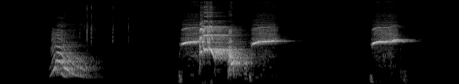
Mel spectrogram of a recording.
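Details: Partridge calling: a descending harmonic rasp, then loud clear whistled notes that rise and slide off, with short pauses of silence between the bursts.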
